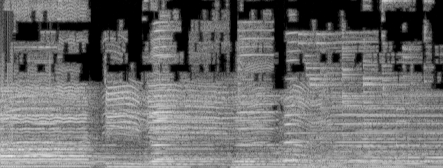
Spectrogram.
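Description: A Telugu Christian worship song performed live: a group of voices singing long held notes into microphones, with keyboard and electric guitar accompaniment.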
